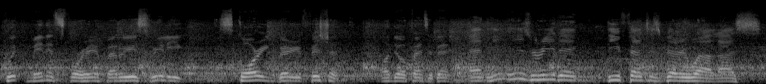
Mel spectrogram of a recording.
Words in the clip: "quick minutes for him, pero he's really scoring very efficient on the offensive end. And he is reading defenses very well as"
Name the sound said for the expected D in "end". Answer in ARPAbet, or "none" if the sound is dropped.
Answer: none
